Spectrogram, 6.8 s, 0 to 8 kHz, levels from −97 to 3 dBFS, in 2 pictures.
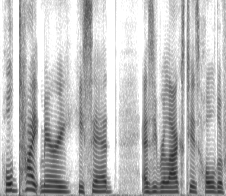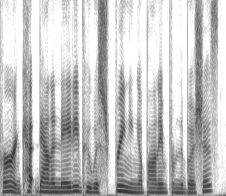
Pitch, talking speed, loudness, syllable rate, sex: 190 Hz, 220 wpm, -21 LUFS, 5.3 syllables/s, female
